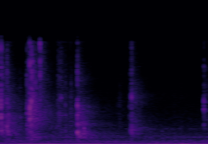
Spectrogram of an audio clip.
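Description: A few faint crinkles of a clear plastic sterile pouch being handled with gloved hands, mostly in the first second.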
